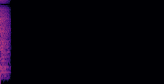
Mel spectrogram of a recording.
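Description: Silence: a steady noise fades out at the very start, and then nothing is heard.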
